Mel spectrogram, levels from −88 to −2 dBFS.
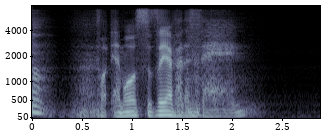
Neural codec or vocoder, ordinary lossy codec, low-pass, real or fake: codec, 16 kHz, about 1 kbps, DyCAST, with the encoder's durations; none; 7.2 kHz; fake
